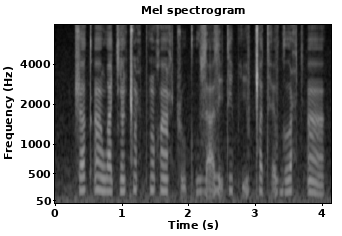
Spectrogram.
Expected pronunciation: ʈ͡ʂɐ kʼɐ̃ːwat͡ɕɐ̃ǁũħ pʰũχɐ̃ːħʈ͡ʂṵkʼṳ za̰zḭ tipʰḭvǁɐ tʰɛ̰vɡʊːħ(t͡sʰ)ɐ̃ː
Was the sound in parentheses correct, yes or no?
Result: no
